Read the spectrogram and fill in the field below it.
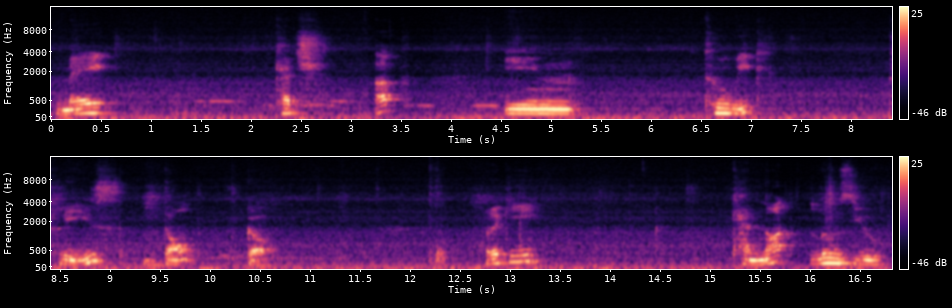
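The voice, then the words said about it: Strong accent. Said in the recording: “Dear God, that accent.”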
